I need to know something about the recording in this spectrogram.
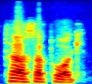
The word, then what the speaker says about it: Törsapåg: Törsapåg is how that word is pronounced, by the way.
